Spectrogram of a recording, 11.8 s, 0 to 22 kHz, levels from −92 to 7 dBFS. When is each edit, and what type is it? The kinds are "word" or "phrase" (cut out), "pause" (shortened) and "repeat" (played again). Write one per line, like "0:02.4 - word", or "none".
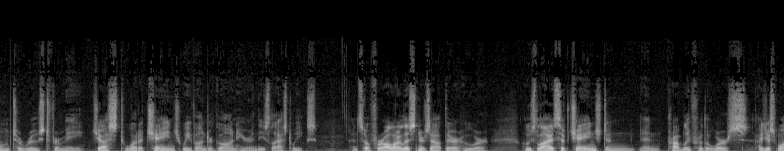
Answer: none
